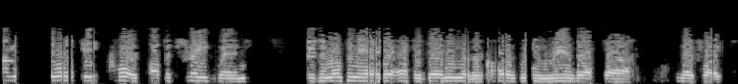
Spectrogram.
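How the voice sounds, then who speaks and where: A man's voice: a little high, little pitch movement, moderate pace, no room sound. A man on a fire crew reporting from an emergency scene over a two-way radio. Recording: muffled scanner radio audio.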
